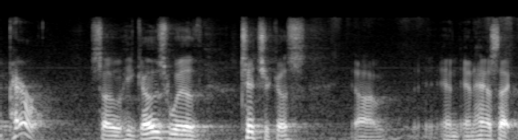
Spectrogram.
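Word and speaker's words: Tychicus: with another brother in Alabama we call him taus I think the proper pronunciation is T tius you'll hear me say taus that's just the way I was raised to say it but it's tius he's going with onesimus by the way that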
